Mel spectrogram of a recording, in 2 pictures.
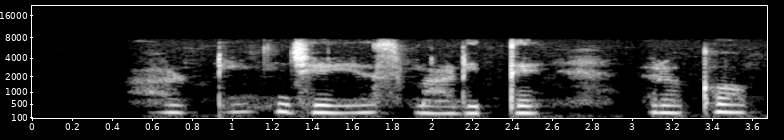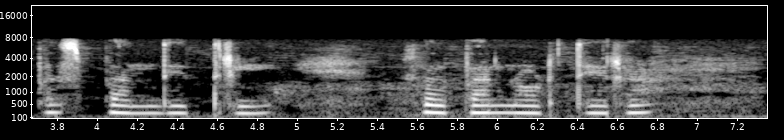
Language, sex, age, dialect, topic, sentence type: Kannada, male, 25-30, Dharwad Kannada, banking, question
